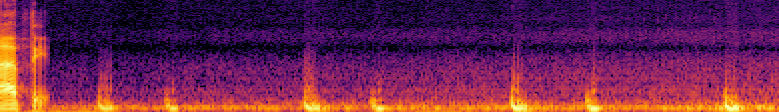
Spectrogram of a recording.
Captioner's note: heart thumping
